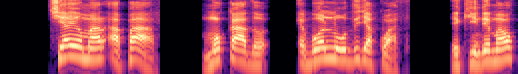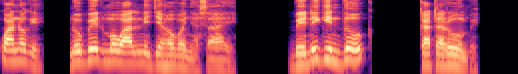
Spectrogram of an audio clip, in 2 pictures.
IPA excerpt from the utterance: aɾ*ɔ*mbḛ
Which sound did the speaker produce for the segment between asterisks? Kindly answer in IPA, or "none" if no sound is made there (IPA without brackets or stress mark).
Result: o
